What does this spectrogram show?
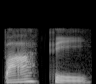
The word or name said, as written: bothy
